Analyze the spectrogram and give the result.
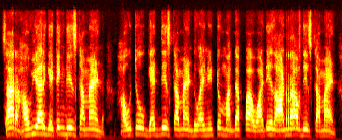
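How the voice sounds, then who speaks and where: A man's voice: fairly high pitch, fairly even intonation, moderate pace, no echo. A man with an Indian accent teaching a live technical class, repeating phrases and posing questions that he answers himself. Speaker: software training instructor.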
